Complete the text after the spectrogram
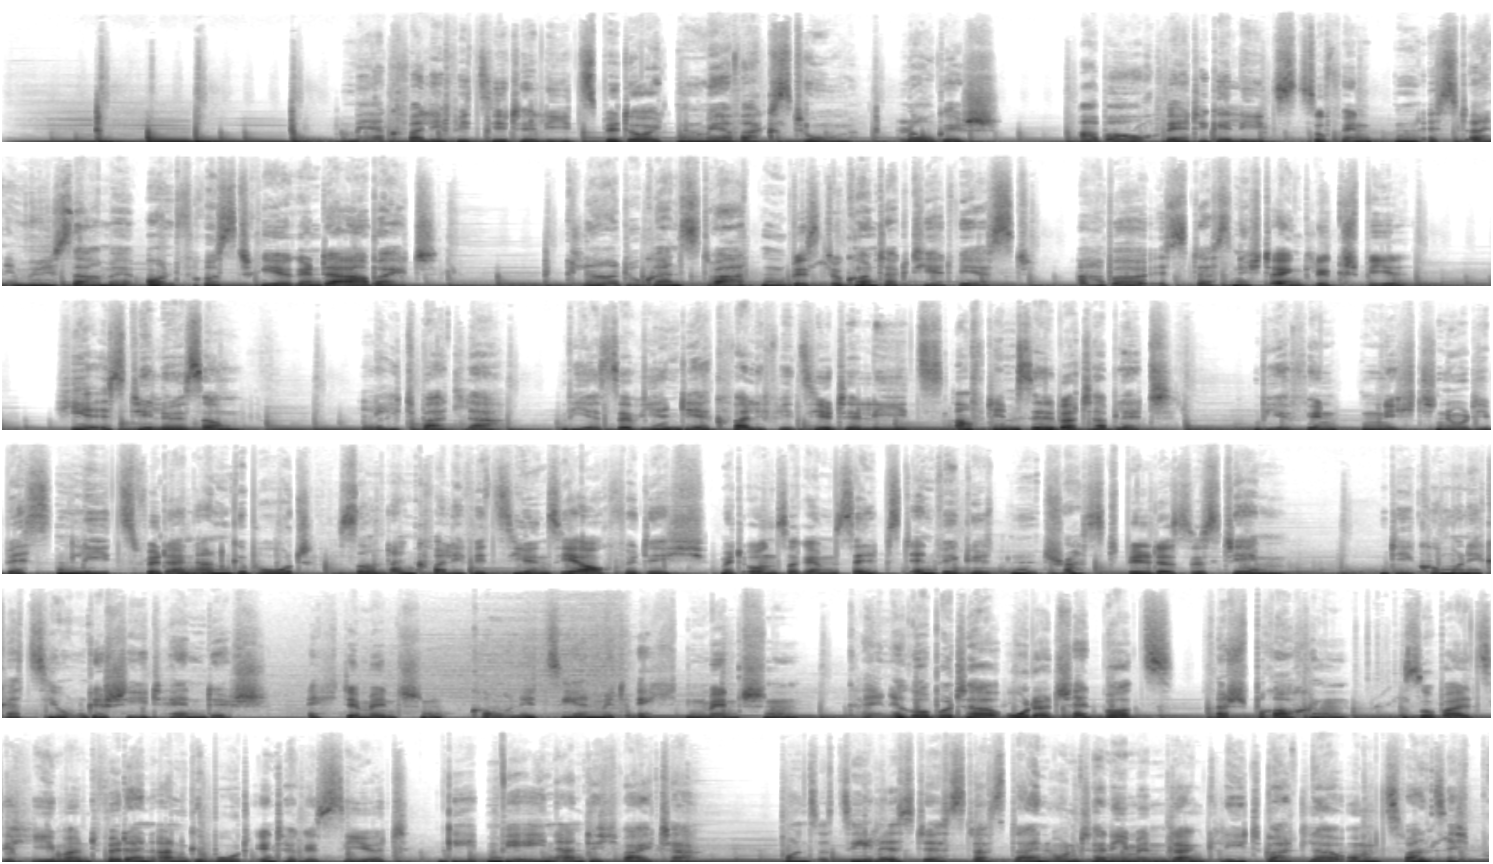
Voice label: Explainer mit Musik; VO Sample

